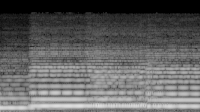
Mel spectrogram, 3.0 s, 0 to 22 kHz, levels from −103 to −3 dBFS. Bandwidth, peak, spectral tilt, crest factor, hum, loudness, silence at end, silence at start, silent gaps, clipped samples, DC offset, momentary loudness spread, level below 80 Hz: 7.4 kHz; -10 dBFS; -8 dB/octave; 12 dB; none; -23 LUFS; 0 s; 0 s; none; under 0.1%; under 0.1%; 4 LU; -62 dBFS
